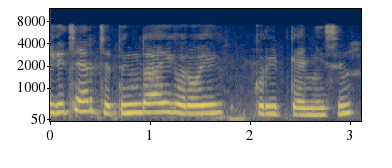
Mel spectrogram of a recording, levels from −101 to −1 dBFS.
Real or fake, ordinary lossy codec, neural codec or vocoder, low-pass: fake; MP3, 96 kbps; codec, 16 kHz, 4 kbps, FreqCodec, smaller model; 7.2 kHz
